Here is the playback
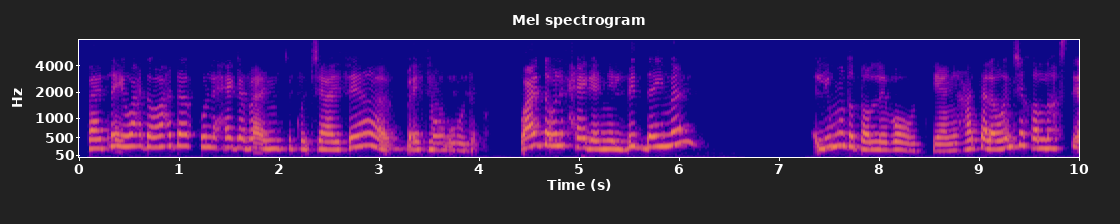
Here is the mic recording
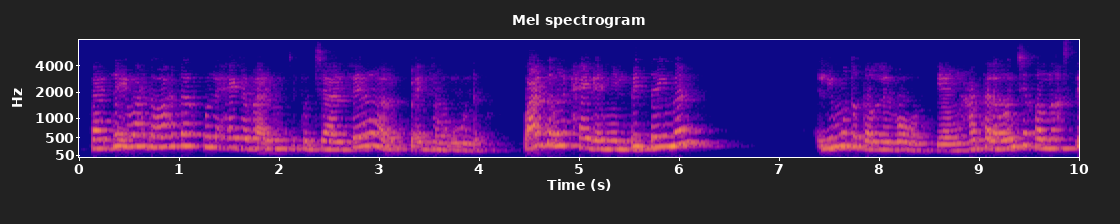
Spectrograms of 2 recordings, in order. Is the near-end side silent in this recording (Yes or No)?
Yes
